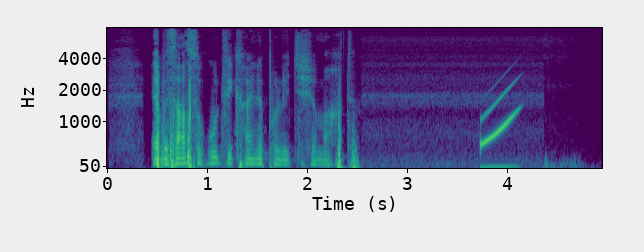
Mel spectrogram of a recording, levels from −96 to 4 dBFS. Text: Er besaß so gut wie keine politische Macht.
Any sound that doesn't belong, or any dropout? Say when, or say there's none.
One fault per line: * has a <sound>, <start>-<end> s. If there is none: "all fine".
* has a chirp, 3.7-4.2 s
